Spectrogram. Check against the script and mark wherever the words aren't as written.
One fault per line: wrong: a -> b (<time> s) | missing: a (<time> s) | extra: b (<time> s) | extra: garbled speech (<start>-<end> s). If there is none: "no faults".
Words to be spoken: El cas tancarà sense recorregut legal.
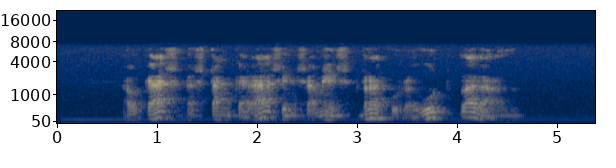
extra: es (1.4 s)
extra: més (2.7 s)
